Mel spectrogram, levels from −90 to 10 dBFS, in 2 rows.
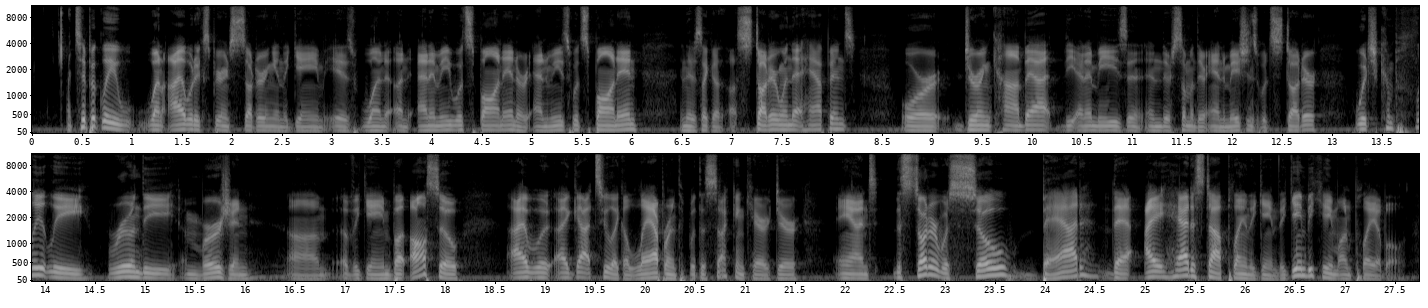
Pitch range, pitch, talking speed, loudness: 100-120 Hz, 115 Hz, 185 wpm, -33 LUFS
